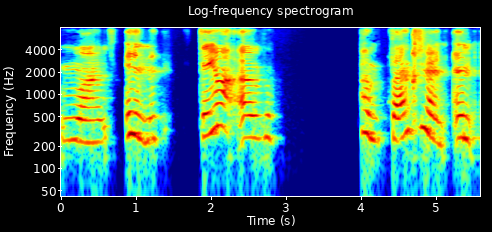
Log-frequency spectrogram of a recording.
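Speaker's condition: Cerebral palsy; needs help with grooming and household tasks, unable to drive, some mental developmental delay

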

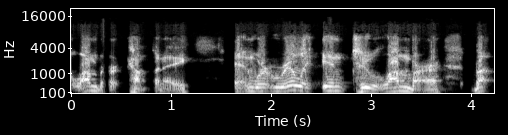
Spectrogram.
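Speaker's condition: Spasmodic dysphonia; no known cause

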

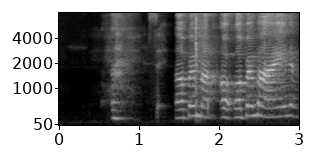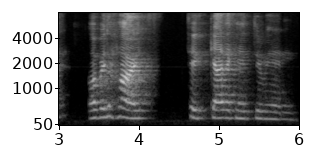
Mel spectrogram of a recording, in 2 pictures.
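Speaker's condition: Down syndrome

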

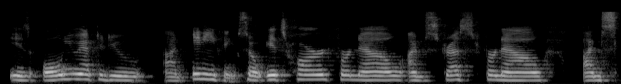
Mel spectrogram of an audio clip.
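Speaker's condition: Cleft lip and palate; surgeries from birth to age 5 including ears

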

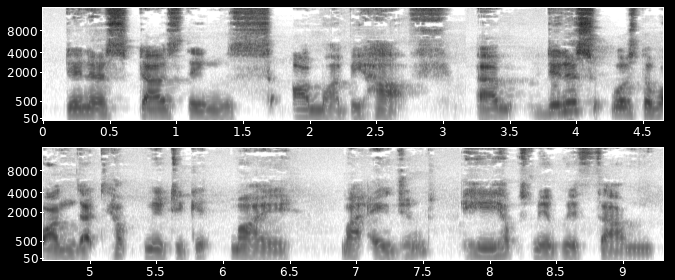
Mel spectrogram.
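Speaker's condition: Down syndrome

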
